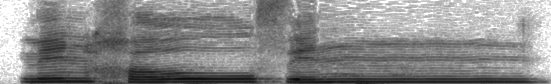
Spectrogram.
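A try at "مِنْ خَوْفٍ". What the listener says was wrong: Excellent, well done.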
